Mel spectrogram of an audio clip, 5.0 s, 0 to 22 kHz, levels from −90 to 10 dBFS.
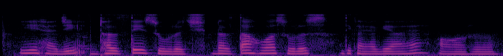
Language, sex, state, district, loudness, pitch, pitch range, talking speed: Hindi, female, Bihar, Begusarai, -45 LUFS, 185 Hz, 170-205 Hz, 155 wpm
